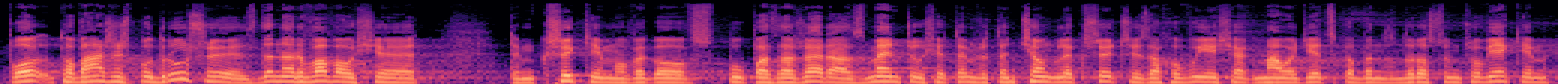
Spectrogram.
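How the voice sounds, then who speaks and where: A man's voice: on the high side, fairly even intonation, moderate pace. A man interpreting a sermon in a church, restating each point at length with fillers. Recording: long hall reverb.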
